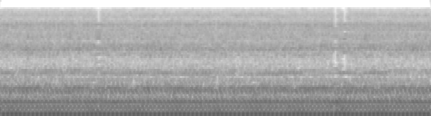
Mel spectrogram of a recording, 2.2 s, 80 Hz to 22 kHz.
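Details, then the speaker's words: Mollar AC1550BP-R Black Panther 50 L oilless compressor (1 HP, 2,850 rpm) filling toward 8 bar, under a minute in: steady hum with fine even buzz, no knocking or rattling; measured 70 dB, quieter than speech; normal running. "Jadi intinya mesin ini lebih senyap dibandingkan dengan kalau manusia berbicara secara normal. Oke? Coba saya diem ya. Nah, dia berada di 70 desibel."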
